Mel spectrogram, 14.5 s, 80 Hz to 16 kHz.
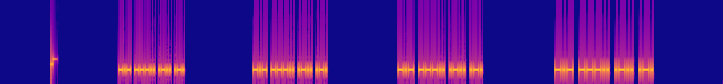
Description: Morse code, heard as a keyed tone, about 38 wpm, 700 Hz. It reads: K8LR K8LR K8LR K8LR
